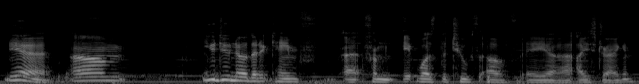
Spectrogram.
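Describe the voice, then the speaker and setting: A man's voice: medium pitch, a little slow, fairly bright tone. A man with a mid-range voice acts as game master in a casual tabletop session. He narrates and gives rulings conversationally, with guitar music playing underneath. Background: plucked guitar music.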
